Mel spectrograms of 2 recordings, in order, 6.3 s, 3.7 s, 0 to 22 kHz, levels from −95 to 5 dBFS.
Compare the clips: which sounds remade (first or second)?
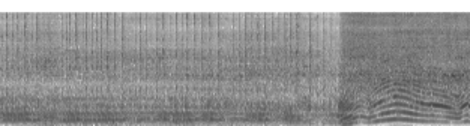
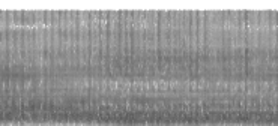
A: second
